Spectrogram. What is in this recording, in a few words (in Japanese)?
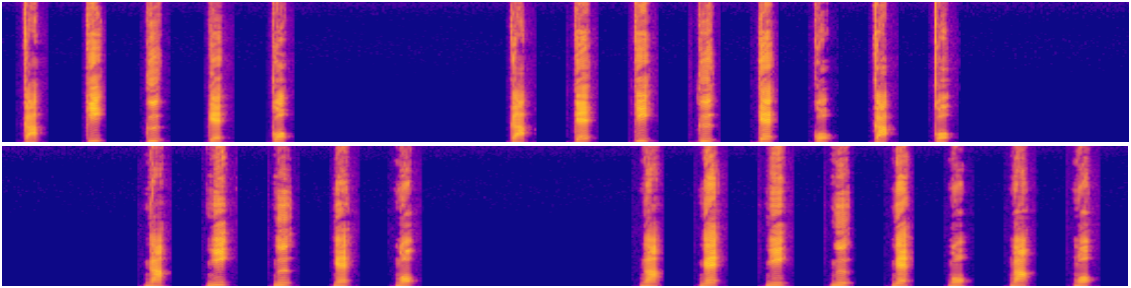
濁音・鼻濁音, japanese pronunciation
